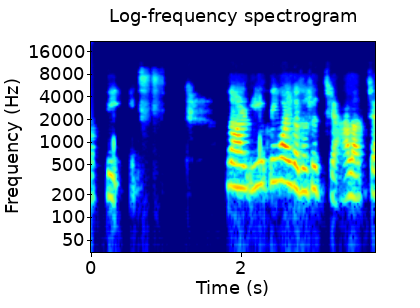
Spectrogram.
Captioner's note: speaking chinese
